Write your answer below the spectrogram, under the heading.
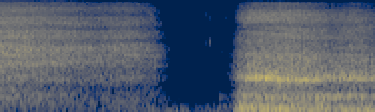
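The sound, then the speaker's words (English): A deep breath: a long airy inhale, a brief silent pause, then a louder, fuller breathy exhale, alone with no talk. “Take a deep breath.”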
